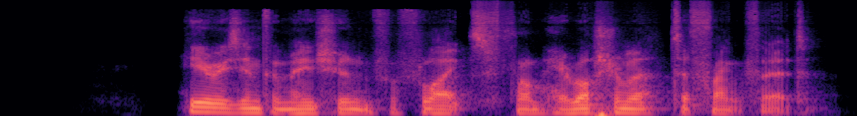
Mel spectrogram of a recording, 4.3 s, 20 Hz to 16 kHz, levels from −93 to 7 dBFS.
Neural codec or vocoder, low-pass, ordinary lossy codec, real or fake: codec, 44.1 kHz, 2.6 kbps, DAC; 14.4 kHz; Opus, 24 kbps; fake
